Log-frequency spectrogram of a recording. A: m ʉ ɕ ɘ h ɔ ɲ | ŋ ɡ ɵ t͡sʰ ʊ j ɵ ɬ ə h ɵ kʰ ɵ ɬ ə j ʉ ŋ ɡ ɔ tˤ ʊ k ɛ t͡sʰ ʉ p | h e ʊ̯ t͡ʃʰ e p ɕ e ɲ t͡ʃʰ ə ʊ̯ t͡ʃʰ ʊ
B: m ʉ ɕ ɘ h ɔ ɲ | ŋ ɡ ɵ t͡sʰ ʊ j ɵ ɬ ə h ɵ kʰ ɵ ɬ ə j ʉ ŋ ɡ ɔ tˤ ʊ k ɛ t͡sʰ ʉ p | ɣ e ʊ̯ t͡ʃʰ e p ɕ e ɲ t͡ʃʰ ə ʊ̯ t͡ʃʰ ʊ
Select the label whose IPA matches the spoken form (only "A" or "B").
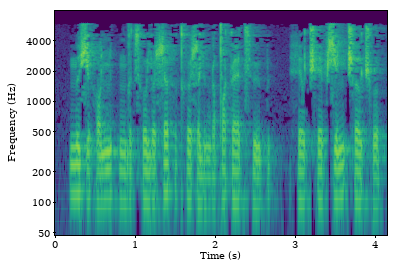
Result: A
